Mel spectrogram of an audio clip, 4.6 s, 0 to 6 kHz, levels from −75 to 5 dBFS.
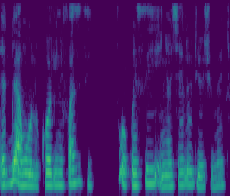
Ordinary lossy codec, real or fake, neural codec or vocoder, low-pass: none; real; none; 5.4 kHz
